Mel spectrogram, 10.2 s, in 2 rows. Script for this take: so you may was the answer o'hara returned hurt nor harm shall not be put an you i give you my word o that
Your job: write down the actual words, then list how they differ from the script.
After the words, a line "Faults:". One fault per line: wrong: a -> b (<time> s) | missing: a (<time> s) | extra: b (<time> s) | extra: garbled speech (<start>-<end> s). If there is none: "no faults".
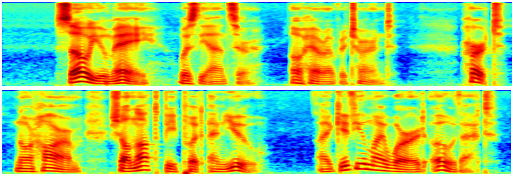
so you may was the answer o'hara returned hurt nor harm shall not be put an you i give you my word o that
Faults:
no faults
